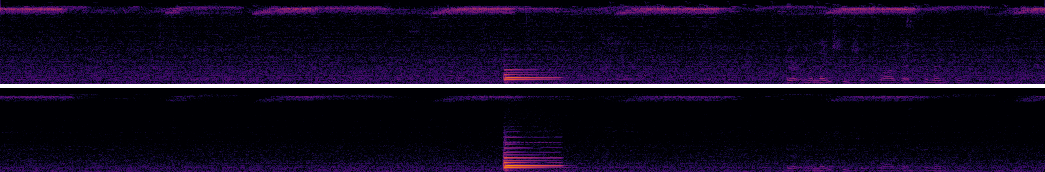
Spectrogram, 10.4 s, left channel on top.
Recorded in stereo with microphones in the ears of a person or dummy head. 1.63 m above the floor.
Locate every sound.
0.0 s an insect: 65° left (ahead or behind), 2.5 m
5.0 s a piano: 75° right (ahead or behind), 0.7 m
7.8 s a woman speaking: 60° left (ahead or behind), 0.7 m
